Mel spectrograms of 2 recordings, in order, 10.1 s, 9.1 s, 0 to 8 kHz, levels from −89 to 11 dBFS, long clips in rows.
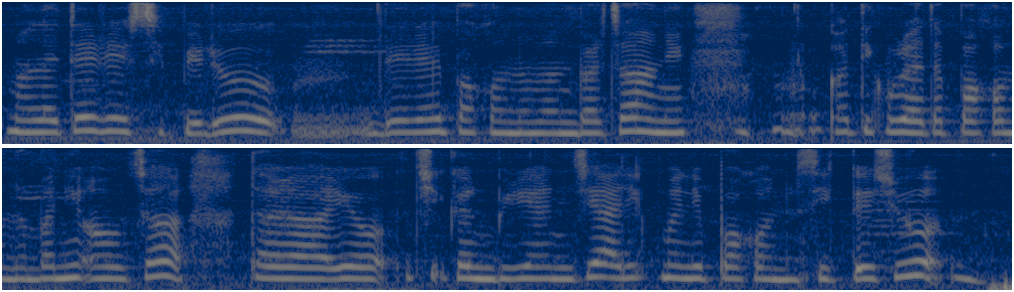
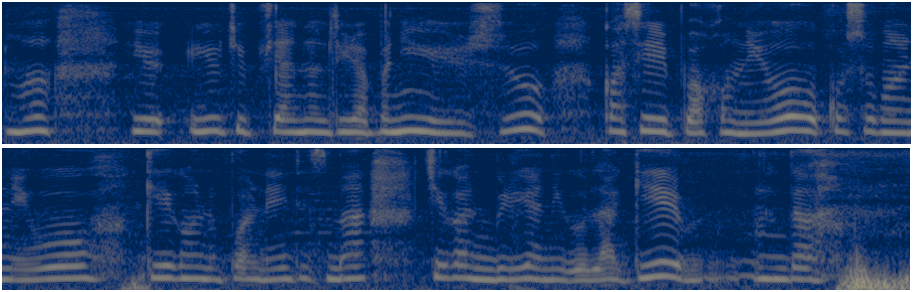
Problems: constant background noise, continuous background conversations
